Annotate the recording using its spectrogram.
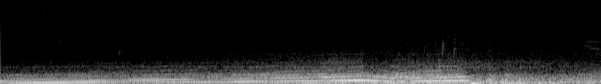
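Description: Porsche Macan GTS's twin-turbo V6 with the sports exhaust open, heard from inside the cabin, accelerating hard from a standstill in Sport Plus mode. The engine note climbs, dips quickly at a gear change about four seconds in, climbs again, then falls away near the end; it sounds responsive and lovely.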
